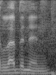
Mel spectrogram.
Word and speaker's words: Lebanon: It's spelled Lebanon, but here they say Lebanon, Tennessee.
